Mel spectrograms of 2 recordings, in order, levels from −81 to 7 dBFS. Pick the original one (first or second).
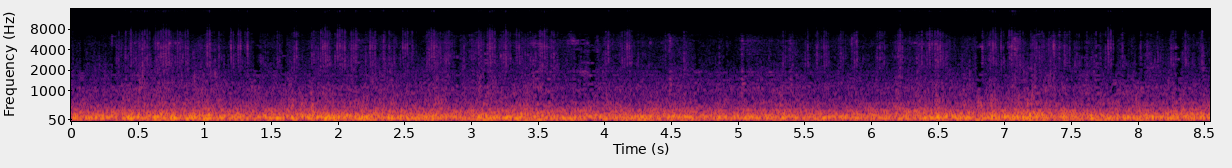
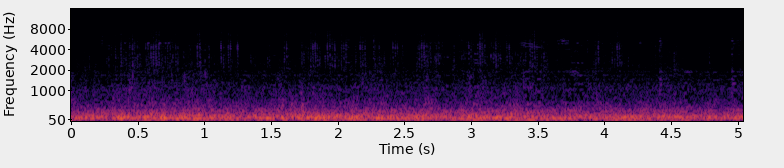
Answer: second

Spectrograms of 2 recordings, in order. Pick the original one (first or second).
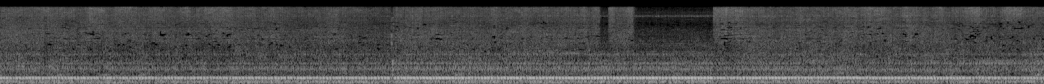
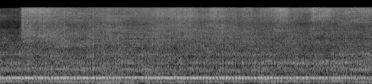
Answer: first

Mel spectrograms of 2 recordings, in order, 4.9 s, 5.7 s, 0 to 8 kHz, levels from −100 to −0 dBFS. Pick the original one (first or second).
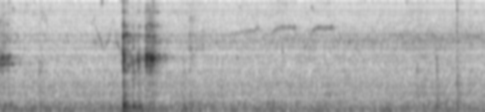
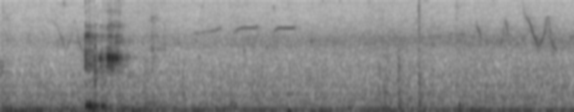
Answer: second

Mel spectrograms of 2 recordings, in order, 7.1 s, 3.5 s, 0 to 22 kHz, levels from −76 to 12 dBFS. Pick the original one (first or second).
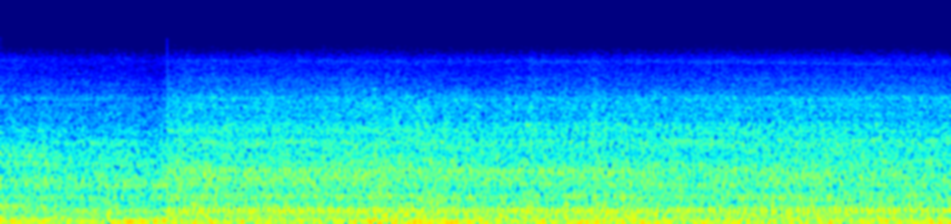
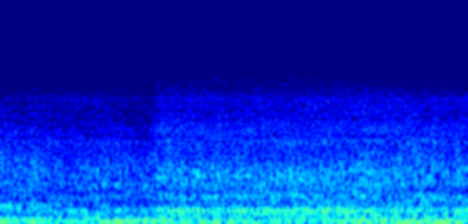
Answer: first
